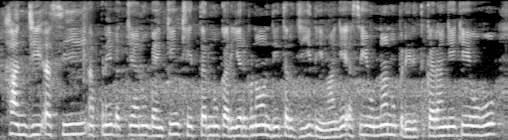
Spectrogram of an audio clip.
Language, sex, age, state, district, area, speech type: Punjabi, female, 30-45, Punjab, Barnala, rural, spontaneous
